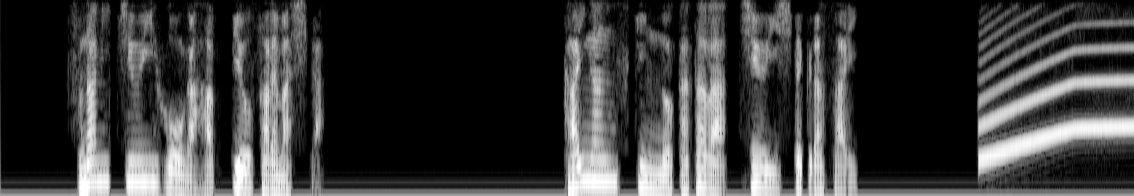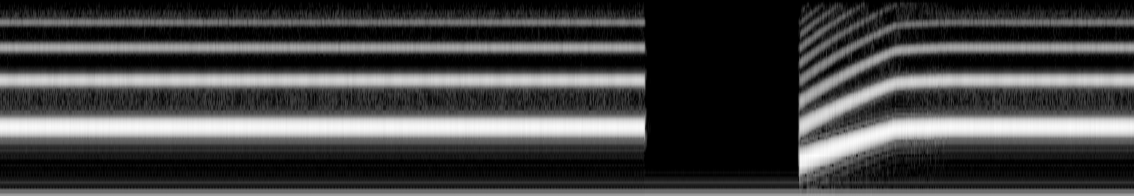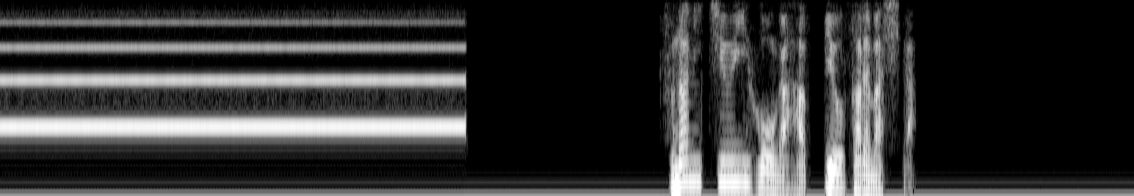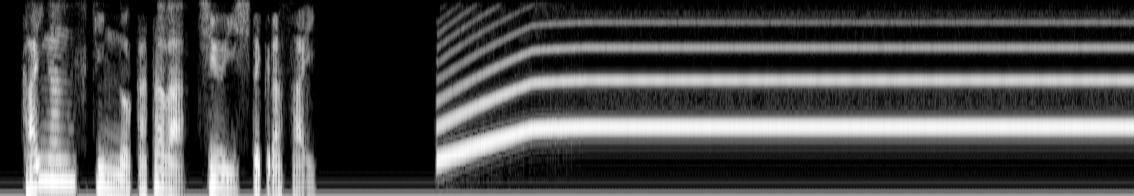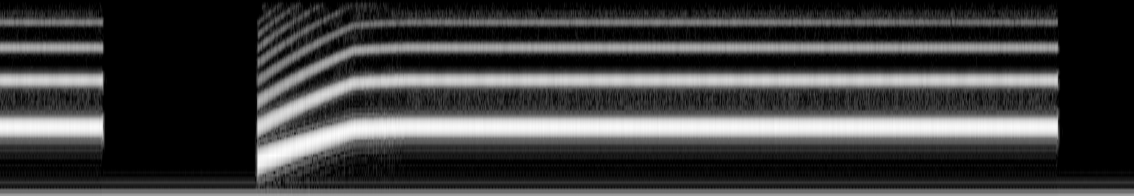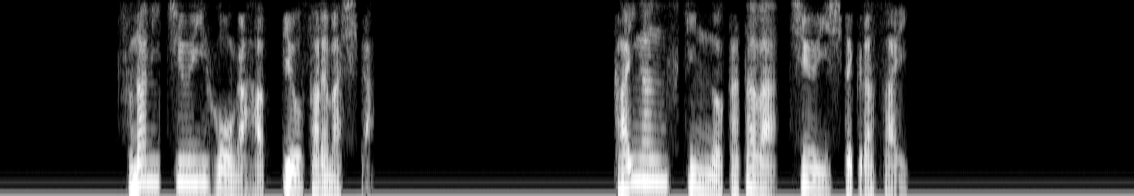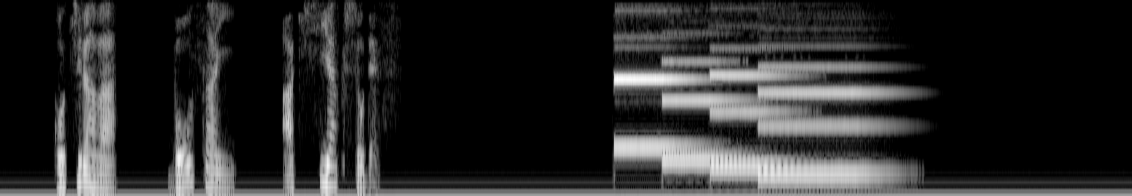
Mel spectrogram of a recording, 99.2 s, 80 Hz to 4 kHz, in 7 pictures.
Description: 2025年07月30日 09時42分に、安芸市より全地区へ放送がありました。
放送音声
